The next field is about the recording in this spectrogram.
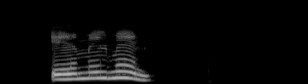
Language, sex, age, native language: Icelandic, female, 9, Icelandic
